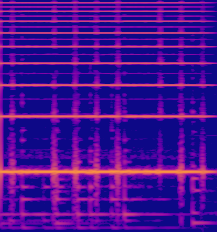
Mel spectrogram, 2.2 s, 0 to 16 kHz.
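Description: A computer's built-in PC speaker sounding one continuous, buzzy beep at a single pitch, with rapid clicks about six or seven times a second. It is the sound of a Windows 1.0 system crash, the early blue screen of death.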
